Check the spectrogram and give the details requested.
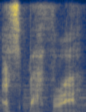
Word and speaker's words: Espathra: Espathra.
